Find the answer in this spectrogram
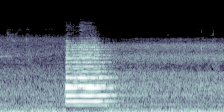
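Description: A commuter train's horn sounds one blast about a second long, a little over a second in, over the train's steady low rumble.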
